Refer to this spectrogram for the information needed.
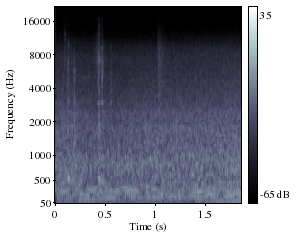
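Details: Victor 18-inch electric fan, previously weak motor, after capacitor replacement: steady even motor hum with soft airflow whoosh, no knocking or scraping; fan runs normally.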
